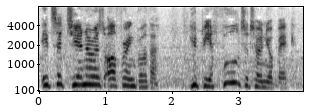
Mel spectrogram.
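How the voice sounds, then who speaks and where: An actress playing a firm, guarded Viking noblewoman in a video game, direct and measured in her speech. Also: fairly high pitch, lively intonation, background noise, natural voice. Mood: reproving. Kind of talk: dramatic video game acting.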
